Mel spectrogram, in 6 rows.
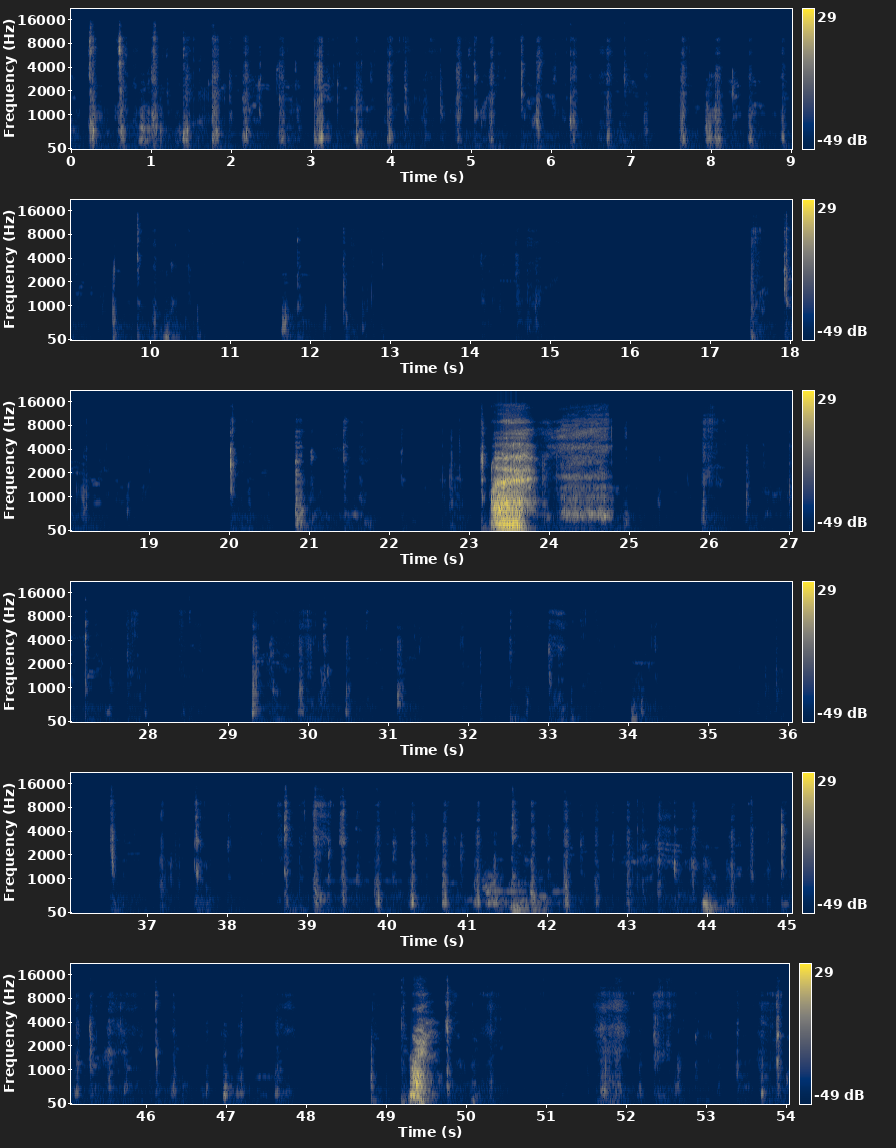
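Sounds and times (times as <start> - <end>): man eating by hand: 0.0 - 11.0, 20.0 - 34.6, 35.6 - 48.0, 48.8 - 54.0
loud burp: 23.2 - 23.9, 49.3 - 49.7.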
